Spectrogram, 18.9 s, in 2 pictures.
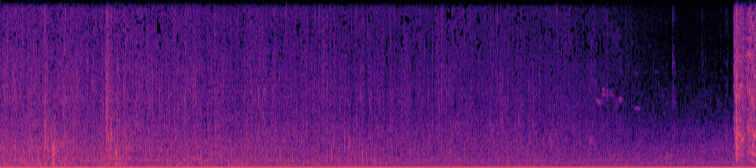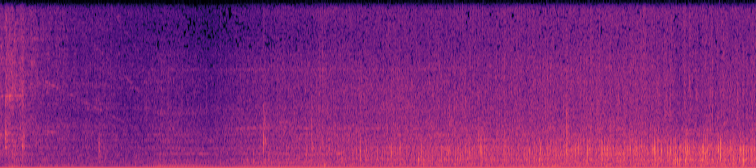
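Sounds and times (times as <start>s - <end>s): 
car tires rolling through puddles in wet traffic: 0.0s - 18.9s
car starting: 9.2s - 18.9s.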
